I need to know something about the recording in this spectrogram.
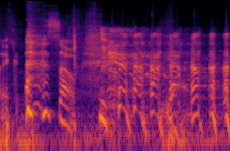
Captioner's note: laugh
